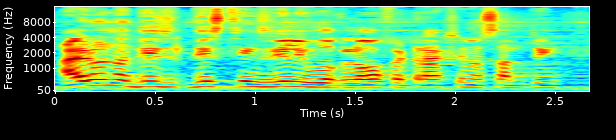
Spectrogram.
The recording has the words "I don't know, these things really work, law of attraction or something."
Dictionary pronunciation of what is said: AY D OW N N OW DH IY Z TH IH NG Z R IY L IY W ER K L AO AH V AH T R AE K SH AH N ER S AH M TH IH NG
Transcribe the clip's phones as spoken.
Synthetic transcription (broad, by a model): AY D OW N N OW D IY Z S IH NG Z R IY L IY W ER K L AO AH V AH T R AE K SH AH N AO S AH M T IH NG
